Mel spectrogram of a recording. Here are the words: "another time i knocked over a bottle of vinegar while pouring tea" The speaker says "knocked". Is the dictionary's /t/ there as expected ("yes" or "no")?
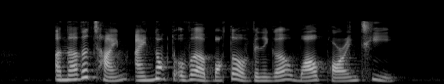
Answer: yes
